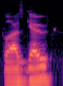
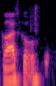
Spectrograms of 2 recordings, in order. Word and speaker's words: Glasgow: three letters of glasgow gow so it gets mispronounced glasgow quite a lot but it's just glasgow um it's just lovely and then obviously we've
